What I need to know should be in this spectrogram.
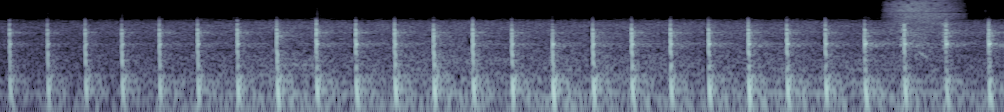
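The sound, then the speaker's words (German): A stick hammers steadily on the top end of another stick, to which tattoo needles are tied, for hand-poke tattooing: sharp wooden taps at about five per second, even and unbroken, with a brief high hiss near the end. “Und so ein weiterer dient dann als Hammer, da haut er dann auf das Ende des ersten Stocks oben drauf.”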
